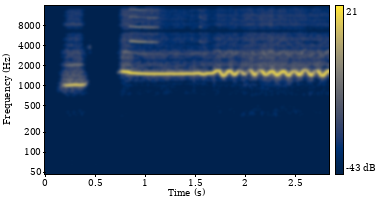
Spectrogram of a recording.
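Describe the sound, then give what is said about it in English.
A short whistled note, a brief pause, then a long, steady, clear whistle that begins to waver and trill toward the end, with no talking. “All right, fine, but the whistling horse stays.”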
